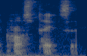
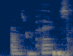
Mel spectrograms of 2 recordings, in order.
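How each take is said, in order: First: Said in the usual way. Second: "Picks?" higher and rising, softly; doubtful question. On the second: Real, not acted. Game master second-guessing the pub's name, doubtful question. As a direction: query "Cross Picks?" to yourself with a rising end.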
